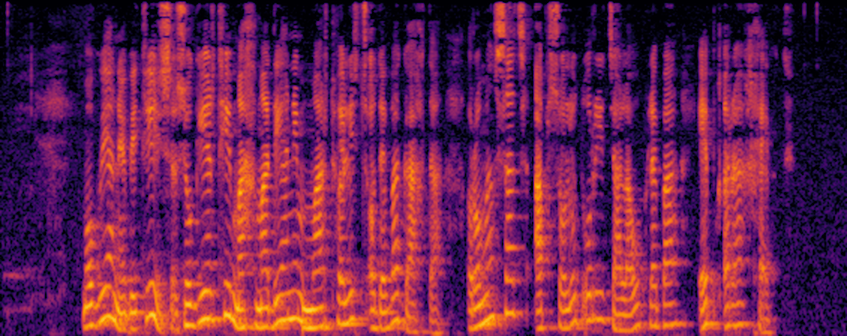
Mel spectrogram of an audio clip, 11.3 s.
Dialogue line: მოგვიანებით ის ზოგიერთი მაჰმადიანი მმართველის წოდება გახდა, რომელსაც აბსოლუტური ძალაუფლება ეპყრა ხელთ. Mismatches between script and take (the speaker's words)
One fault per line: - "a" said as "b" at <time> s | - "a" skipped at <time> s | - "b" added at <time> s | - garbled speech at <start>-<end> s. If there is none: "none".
none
